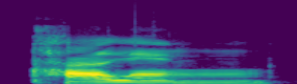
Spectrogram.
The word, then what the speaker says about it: column: a tool french and which two of these words um have a digraph with a silent letter it sounds like an um crumb and column these are my silent letters so i'll go ahead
